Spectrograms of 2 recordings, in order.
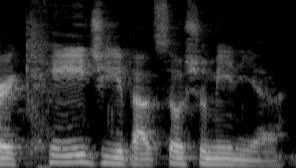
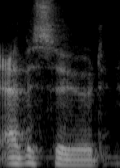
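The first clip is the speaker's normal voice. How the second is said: episode said as "epi-sood" in a Canadian accent; Canadian accent, episode ending in "sood"; 3 semitones lower, 9 dB quieter than usual. Real, not acted. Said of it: "the strangest Canadian accent I've ever heard".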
